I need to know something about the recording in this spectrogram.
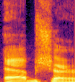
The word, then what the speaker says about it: Abshire: Nate Abshire. Is that how that's pronounced? Yep. Nate Abshire.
